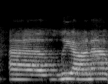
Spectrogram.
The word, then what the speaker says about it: Liana: here with us today, Liana, which, oh my gosh, in our talk before this, I didn't even ask if that was the right way to pronounce it. Yes. So I feel No, spot on.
